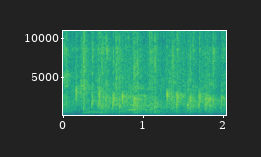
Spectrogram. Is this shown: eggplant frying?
no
